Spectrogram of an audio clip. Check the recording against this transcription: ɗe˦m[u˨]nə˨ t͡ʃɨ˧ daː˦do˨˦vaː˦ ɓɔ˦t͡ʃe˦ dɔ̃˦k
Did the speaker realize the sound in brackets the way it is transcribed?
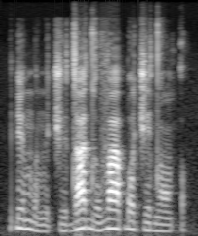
no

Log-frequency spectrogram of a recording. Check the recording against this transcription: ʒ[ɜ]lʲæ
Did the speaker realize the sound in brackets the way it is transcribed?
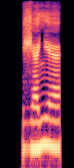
no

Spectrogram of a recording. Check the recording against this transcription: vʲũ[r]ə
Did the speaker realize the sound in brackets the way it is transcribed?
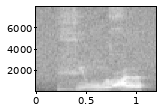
no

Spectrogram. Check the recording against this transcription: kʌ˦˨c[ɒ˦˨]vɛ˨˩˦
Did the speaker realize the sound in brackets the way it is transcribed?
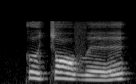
yes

